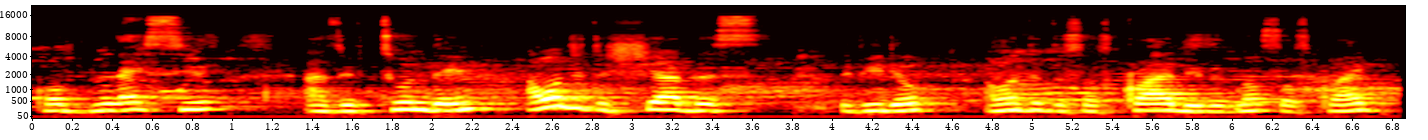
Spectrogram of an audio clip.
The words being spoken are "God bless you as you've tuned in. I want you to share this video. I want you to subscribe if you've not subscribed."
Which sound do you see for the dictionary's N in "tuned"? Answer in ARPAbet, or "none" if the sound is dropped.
N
